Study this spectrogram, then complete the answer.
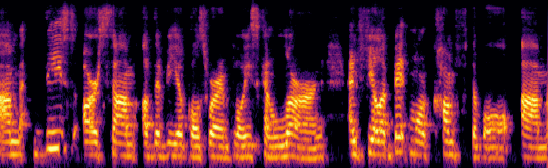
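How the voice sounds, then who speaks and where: A woman speaks at a fairly low pitch in an American accent. Her tone is bright and sharp, and her pace is fairly slow. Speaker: energy company diversity panelist. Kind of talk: webinar panel discussion.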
